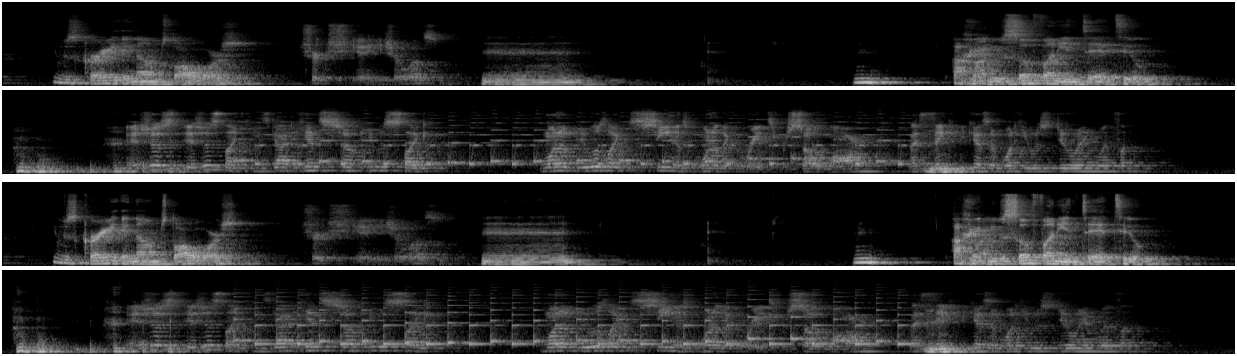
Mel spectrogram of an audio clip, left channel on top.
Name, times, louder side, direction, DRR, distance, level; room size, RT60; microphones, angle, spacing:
voice 1, 0.5-2.3 4.8-5.7 8.5-8.8 9.5-11.4 12.4-12.8 13.4-13.5 21.5-21.8, right 2 dB, 30° right, 5 dB, 0.4 m, -25 dB
voice 2, 3.0-4.4 9.7-9.9 13.6-16.6 17.7-23.6, left 2 dB, 80° left, 1 dB, 0.8 m, -35 dB
Ringtone, 14.6-21.5, right 3 dB, 80° right, 0.6 m, -36 dB
4.0 x 3.1 x 3.9 m, 1.1 s
head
